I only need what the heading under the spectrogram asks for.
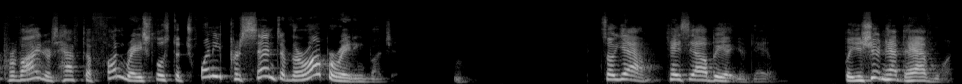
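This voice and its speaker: A man with a Boston accent, giving a conversational presentation to a board at a public meeting, with phrase ends that trail off. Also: high voice. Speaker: agency director presenting to a board.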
